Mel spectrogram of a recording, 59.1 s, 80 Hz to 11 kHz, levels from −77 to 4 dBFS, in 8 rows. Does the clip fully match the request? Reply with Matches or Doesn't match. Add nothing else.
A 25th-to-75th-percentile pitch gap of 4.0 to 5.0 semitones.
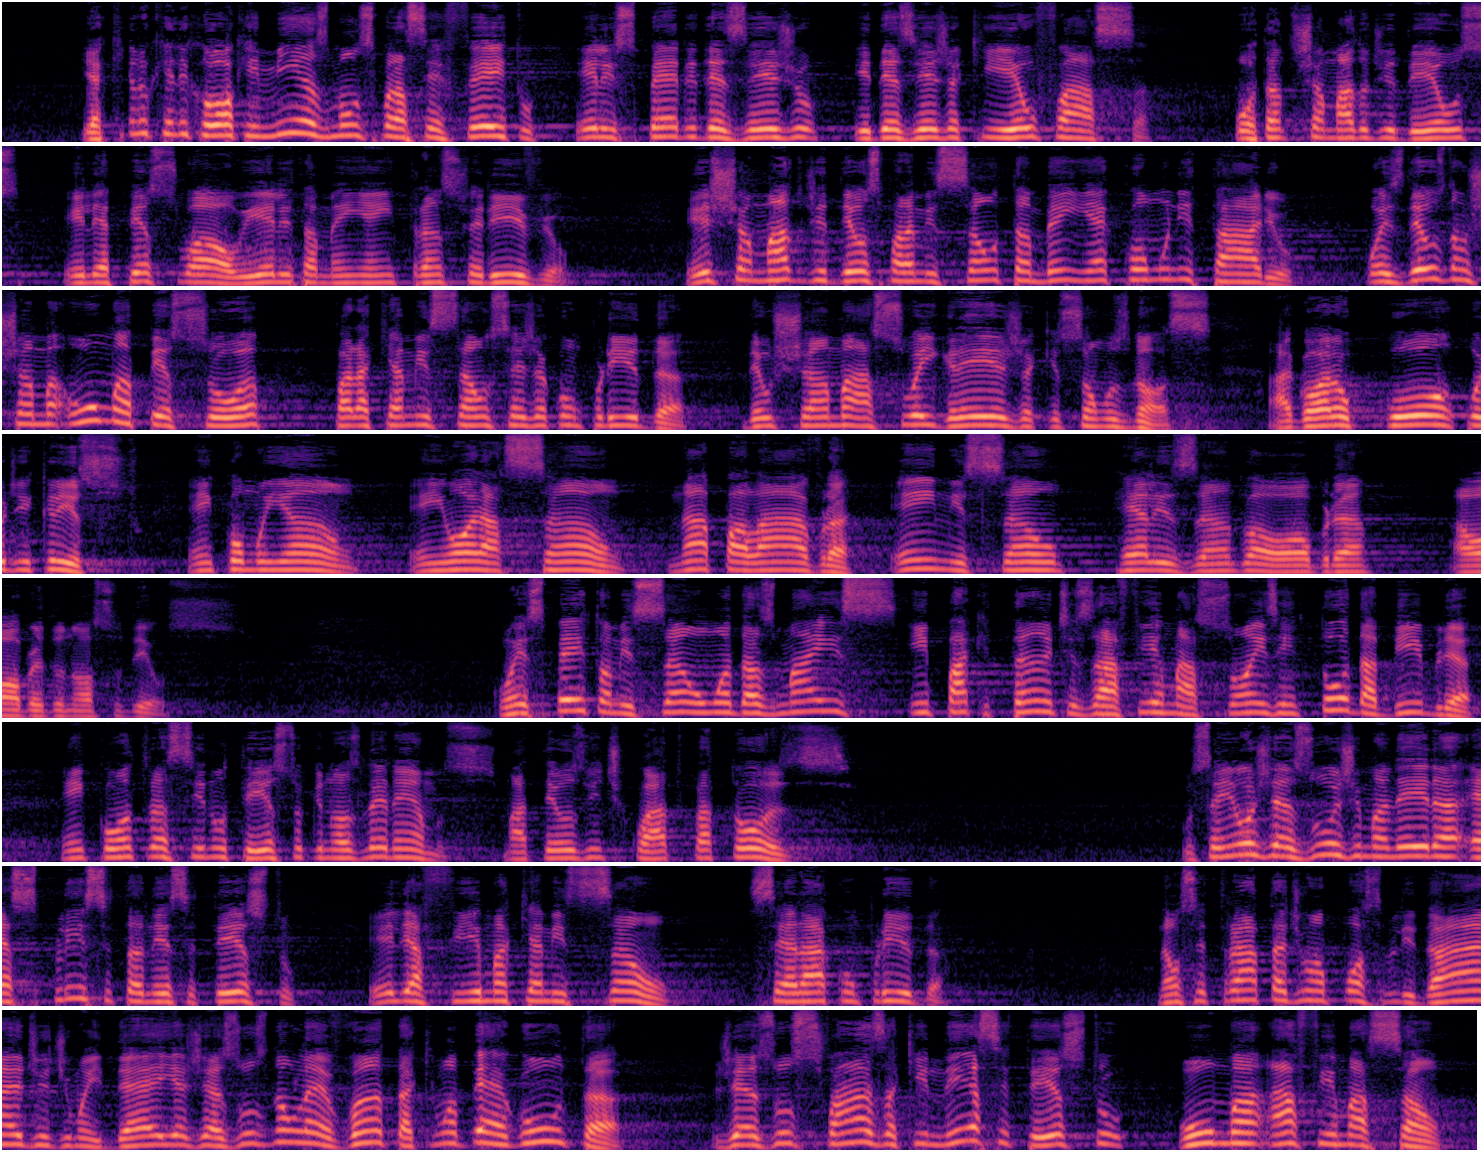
Doesn't match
